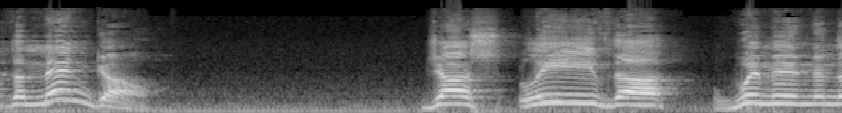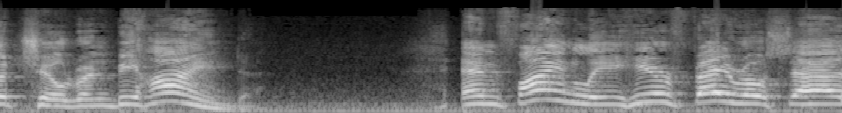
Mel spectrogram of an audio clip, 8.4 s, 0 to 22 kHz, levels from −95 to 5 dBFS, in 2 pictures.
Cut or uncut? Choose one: uncut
